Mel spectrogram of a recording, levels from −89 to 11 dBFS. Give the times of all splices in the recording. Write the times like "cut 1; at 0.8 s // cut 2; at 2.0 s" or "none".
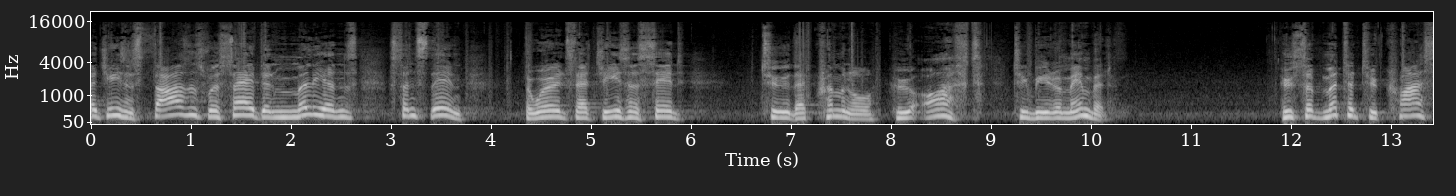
cut 1; at 4.2 s // cut 2; at 7.9 s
